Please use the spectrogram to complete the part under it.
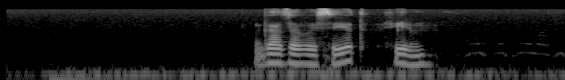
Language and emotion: Russian, neutral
